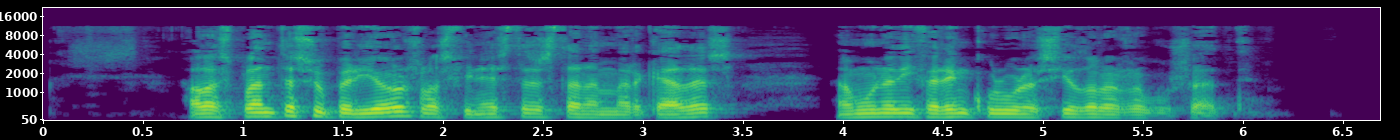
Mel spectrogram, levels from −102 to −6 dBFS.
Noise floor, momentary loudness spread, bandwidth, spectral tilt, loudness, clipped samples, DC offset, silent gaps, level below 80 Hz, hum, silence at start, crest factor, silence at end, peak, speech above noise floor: -55 dBFS; 12 LU; 11.5 kHz; -5 dB/octave; -24 LUFS; under 0.1%; under 0.1%; none; -68 dBFS; none; 0.75 s; 18 dB; 0.7 s; -6 dBFS; 32 dB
